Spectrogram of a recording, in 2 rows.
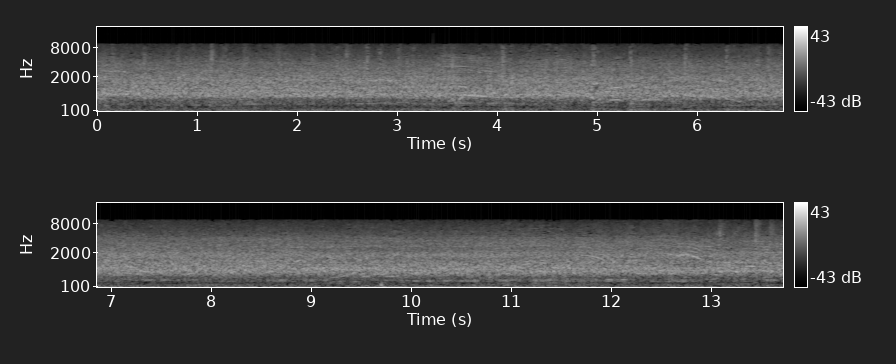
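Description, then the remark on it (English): A large stadium crowd roars and cheers after a home run, a high fly ball into right field on a 3-2 count, a dense, steady wash of voices and noise that holds at a high level for the whole stretch without letting up. “Originally, there's 20 seconds of crowd reaction here.”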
